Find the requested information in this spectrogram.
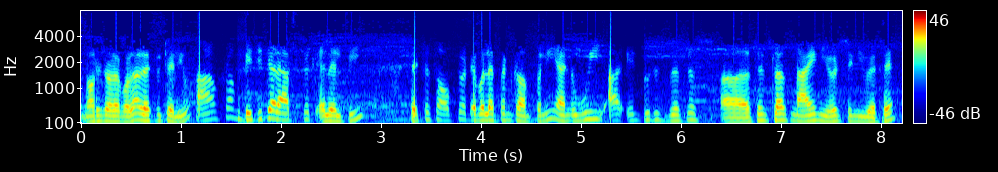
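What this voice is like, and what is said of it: Indian English accent. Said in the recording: “by my voice and my accent, as you also know that I'm an Indian”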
